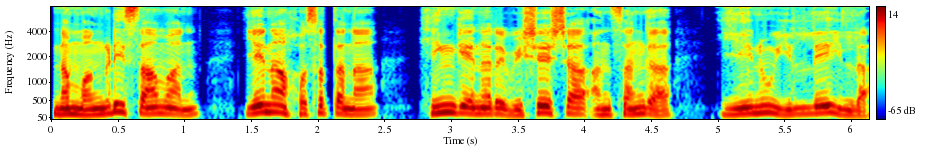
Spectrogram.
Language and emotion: Kannada, sad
